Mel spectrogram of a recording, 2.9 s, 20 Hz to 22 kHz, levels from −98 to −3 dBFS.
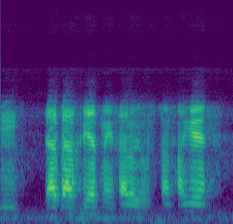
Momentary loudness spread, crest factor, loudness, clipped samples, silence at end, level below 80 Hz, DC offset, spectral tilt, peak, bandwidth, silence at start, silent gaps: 15 LU; 20 dB; -28 LUFS; under 0.1%; 0.2 s; -72 dBFS; under 0.1%; -3 dB/octave; -12 dBFS; 6.6 kHz; 0 s; none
